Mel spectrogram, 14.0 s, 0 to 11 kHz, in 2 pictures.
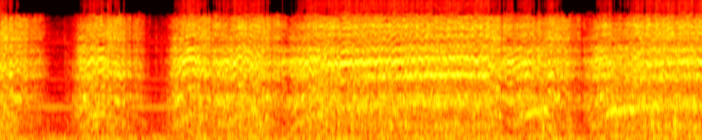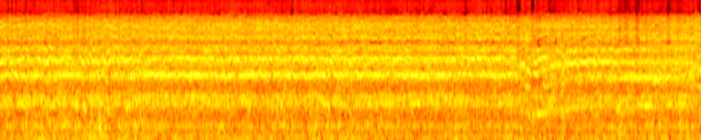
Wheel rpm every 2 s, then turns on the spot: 60, 150, 140, 190, 240, 230, 180.
none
